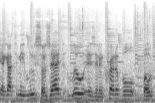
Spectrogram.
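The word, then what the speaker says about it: Sauzedde: My last name is pronounced Sozed. And the A and the U make an O, and the last E is not pronounced, so it's Sozed, 2 syllables.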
